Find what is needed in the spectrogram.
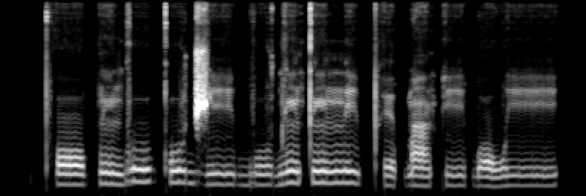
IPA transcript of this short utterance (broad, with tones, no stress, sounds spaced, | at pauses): pʰ oː˨ p ĩ˨ ɡ uː˦ kʼ u˦ d͡ʒ iː˨ b uː˨ d ĩ˦ t ĩ˦ n i˦˨ pʰ ɪ˨ ɓ ã˨ k iː˨ ɓ o˨ w iː˦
